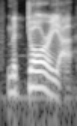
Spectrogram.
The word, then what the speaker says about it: Midoriya: the thing okay so first off uh you pronounced it wrong it's midoriya medoria okay and then the second off how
